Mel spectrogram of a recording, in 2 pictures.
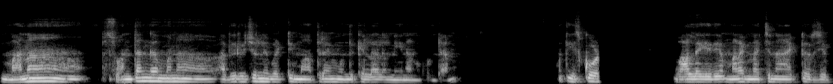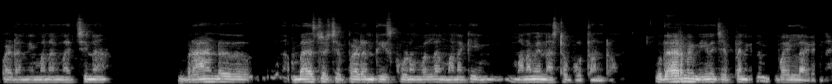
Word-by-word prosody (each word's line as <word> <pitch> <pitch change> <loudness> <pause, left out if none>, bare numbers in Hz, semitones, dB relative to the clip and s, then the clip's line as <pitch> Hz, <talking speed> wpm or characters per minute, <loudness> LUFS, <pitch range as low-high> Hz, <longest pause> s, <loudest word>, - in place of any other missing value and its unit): మన 120 +4 +5 0.8
సొంతంగా, 150 +7 +4
మన 140 0 +4 0.4
అభిరుచుల్ని 130 +3 +1
బట్టి 120 +3 -3
మాత్రమే 125 +2 -1
ముందుకెళ్ళాలని 115 -1 -2
నేను 105 0 -2
అనుకుంటాను. 195 - -10 1.1
తీసుకోవడం. - - +1 0.8
వాళ్ళ 120 0 +4
ఏదే 120 +1 +3
మనకు 125 0 +3
నచ్చిన 125 +1 0
యాక్టర్ 120 -1 -5
జెప్పాడని, 110 0 -6
మనకు 115 0 -3
నచ్చిన 115 +2 -1 0.9
బ్రాండు 125 +3 +1 0.7
అంబాసిడర్ 120 +1 0
చెప్పాడని, 120 -1 0
తీసుకోవడం 115 0 -3
వల్ల 115 +1 -4
మనకి 115 +2 -4 0.4
మనమే 120 +2 +3
నష్టపోతాంటాం. 110 - -8 0.4
ఉదాహరణకు 130 +1 +4
నేనే 120 +1 +2
చెప్పాను 110 - -2
కాని 165 -3 -6
మొబైల్ 110 -1 -4
లాగానే. 190 - -9
120 Hz, 115 wpm, -19 LUFS, 115-130 Hz, 1.1 s, మన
